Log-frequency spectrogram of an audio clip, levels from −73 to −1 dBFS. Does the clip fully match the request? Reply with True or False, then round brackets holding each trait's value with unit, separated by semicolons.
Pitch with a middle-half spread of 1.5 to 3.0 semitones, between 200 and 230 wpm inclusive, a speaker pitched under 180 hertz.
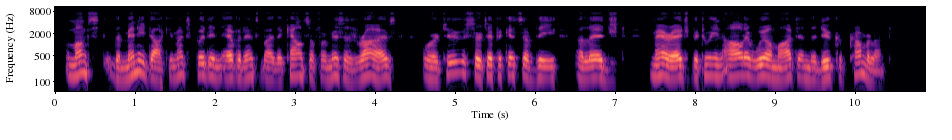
False (2.7 semitones; 155 wpm; 135 Hz)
